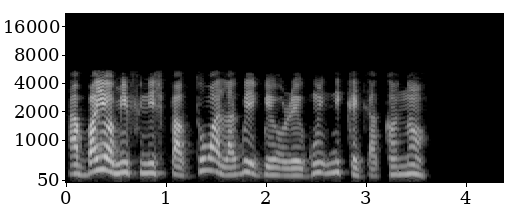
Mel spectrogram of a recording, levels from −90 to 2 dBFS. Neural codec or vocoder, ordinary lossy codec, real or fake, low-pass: none; none; real; 5.4 kHz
